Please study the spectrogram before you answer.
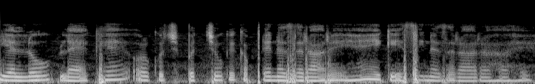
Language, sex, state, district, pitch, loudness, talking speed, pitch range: Hindi, female, Bihar, Vaishali, 180 Hz, -17 LUFS, 190 wpm, 170-190 Hz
